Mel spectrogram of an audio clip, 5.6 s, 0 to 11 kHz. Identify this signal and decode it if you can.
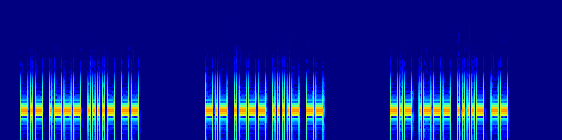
Morse code, heard as a keyed tone, about 50 wpm, 700 Hz. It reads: KJ4M KJ4M KJ4M
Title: Call Signs Repeated 2x - 50wpm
